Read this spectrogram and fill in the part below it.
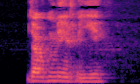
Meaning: second-person plural conditional of dormir
- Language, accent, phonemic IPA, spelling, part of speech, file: French, Canada, /dɔʁ.mi.ʁje/, dormiriez, verb, LL-Q150 (fra)-dormiriez.wav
